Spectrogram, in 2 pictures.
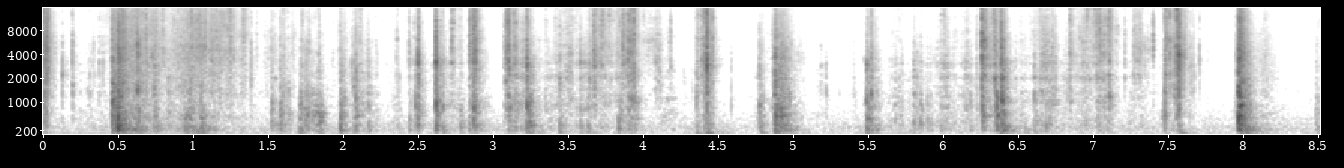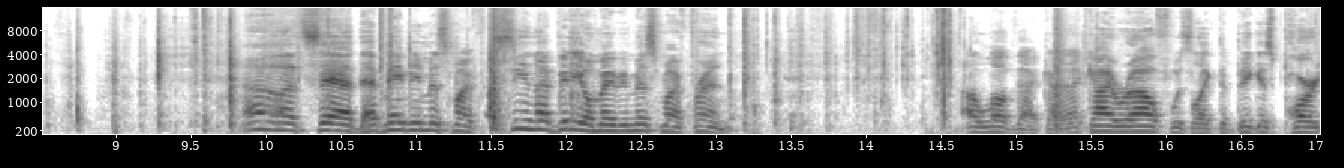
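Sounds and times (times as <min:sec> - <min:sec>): wrapping being torn and crinkled: 0:00.0 - 0:04.6, 0:05.7 - 0:07.8, 0:13.2 - 0:14.8.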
